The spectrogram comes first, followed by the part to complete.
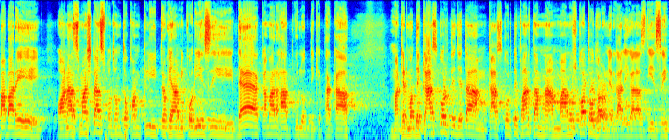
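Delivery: normal talking voice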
